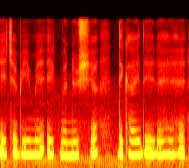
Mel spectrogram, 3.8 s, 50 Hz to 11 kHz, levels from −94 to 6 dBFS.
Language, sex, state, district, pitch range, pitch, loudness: Hindi, female, Assam, Kamrup Metropolitan, 240-255 Hz, 245 Hz, -16 LUFS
